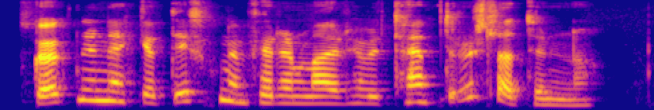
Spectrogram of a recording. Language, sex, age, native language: Icelandic, female, 40-49, Icelandic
